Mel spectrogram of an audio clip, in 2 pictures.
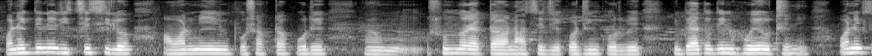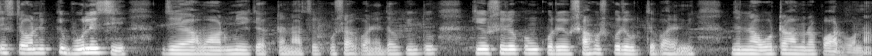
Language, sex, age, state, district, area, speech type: Bengali, female, 60+, West Bengal, South 24 Parganas, rural, spontaneous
